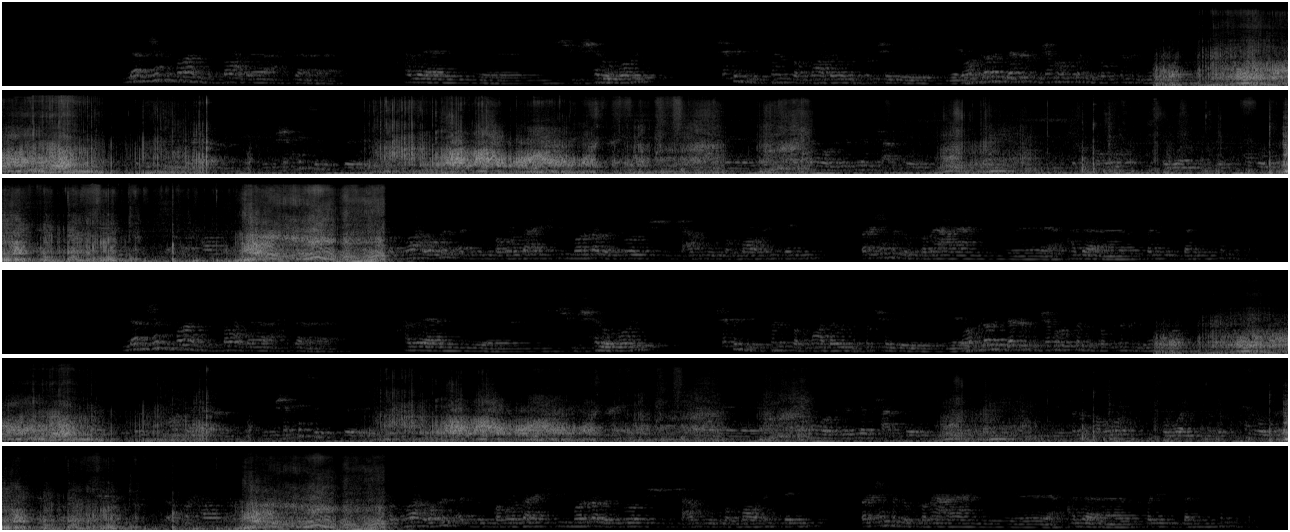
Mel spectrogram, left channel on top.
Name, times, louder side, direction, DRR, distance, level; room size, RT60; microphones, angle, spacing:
voice 1, 1.2-3.3 3.9-6.5 7.1-11.8 12.3-15.2 15.4-24.2 24.5-38.2, right 1 dB, 25° right, -6 dB, 3.2 m, -54 dB
sound 1, 11.5-29.6, left 4 dB, 25° left, 0.3 m, -40 dB
13.0 x 8.0 x 2.6 m, 0.76 s
head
